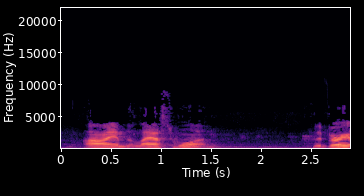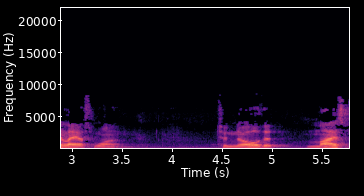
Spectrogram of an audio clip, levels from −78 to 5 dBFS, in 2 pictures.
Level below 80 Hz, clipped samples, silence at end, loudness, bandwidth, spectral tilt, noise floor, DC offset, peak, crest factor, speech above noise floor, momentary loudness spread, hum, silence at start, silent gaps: -60 dBFS; under 0.1%; 0 s; -23 LUFS; 9 kHz; -5.5 dB/octave; -51 dBFS; under 0.1%; -4 dBFS; 20 dB; 28 dB; 16 LU; none; 0.25 s; none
